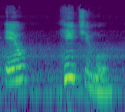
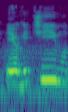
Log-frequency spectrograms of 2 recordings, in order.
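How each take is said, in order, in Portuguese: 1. A tônica está na primeira sílaba. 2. Um i acrescentado leva a tônica depois do t. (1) "eu tenho que dizer eu ritmo" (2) "certamente ela vai dizer eu ritimo"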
